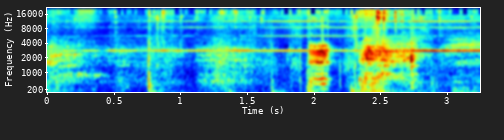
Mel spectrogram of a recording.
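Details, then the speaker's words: Boat cabin during a mid-winter checkup: a thin, steady high-pitched alarm from a bilge float, heard on boarding, over handling knocks. There is water in the cabin, and the owner suspects a dead battery. "Well, it's a good thing I checked because the noise indicator, the sounding alarm for one of the floats down there is on. As soon as I got in the boat, I heard it come on."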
